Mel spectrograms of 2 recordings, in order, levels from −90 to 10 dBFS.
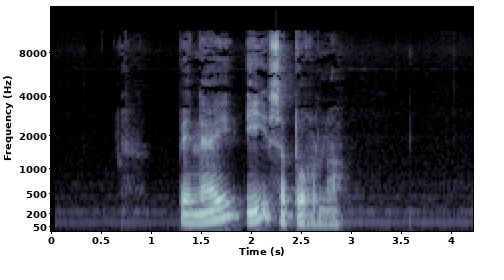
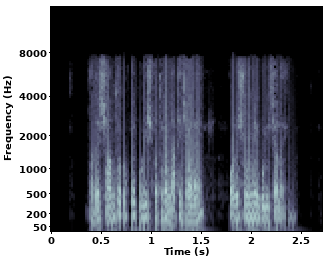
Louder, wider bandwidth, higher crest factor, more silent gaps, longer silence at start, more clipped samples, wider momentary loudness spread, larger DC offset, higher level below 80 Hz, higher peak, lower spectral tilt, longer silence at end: first, -17 LUFS vs -20 LUFS; first, 11.5 kHz vs 8 kHz; about the same, 22 dB vs 18 dB; neither; first, 1.3 s vs 0.4 s; neither; first, 15 LU vs 5 LU; neither; about the same, -44 dBFS vs -42 dBFS; about the same, 0 dBFS vs -2 dBFS; second, -4 dB/octave vs -5.5 dB/octave; first, 1.3 s vs 0.3 s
